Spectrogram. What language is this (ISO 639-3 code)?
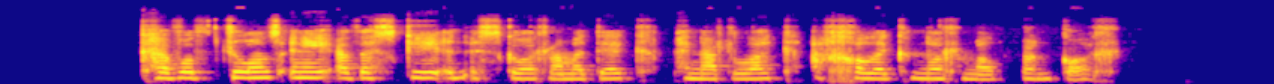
cym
